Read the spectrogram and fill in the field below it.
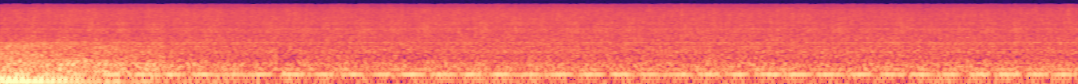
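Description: Heavy rain pours steadily onto a wet street.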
